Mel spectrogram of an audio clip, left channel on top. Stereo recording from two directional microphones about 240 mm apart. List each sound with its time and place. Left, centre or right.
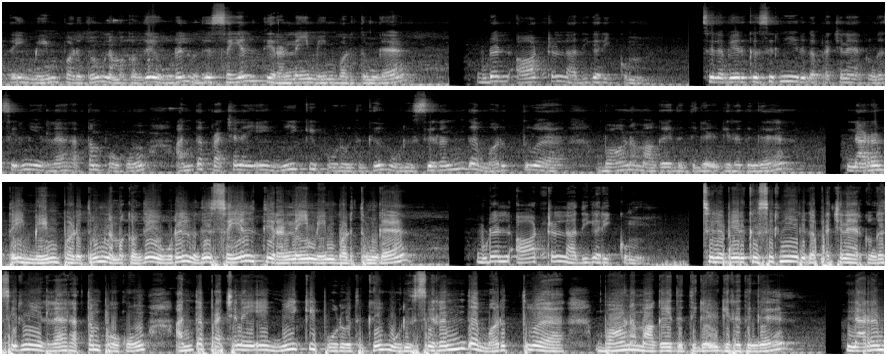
0.1 s speech: right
